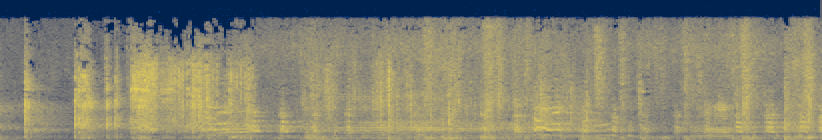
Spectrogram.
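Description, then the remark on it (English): Several people disguised as chickens, opening crates at an oasis, imitate chickens, clucking and squawking together in a busy, continuous chorus that stays loud throughout, with no clear speech. “Yes, immediately on arrival at the Oasis, we began to open the crates, having first disguised ourselves as chickens.”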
